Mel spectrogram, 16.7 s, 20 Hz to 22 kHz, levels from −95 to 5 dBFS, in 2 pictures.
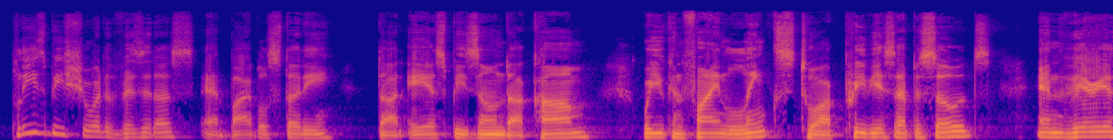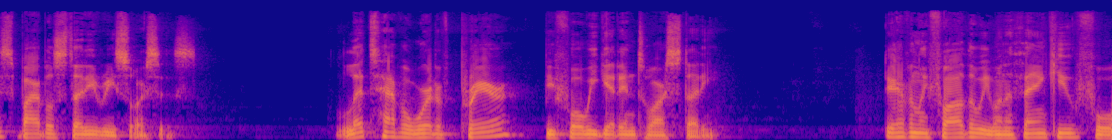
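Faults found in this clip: Automatic gain rising, 1.5–3.91 s, after "sure to visit us": AGC read input as too quiet, ramped gain about 8 dB; voice and background swell together.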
